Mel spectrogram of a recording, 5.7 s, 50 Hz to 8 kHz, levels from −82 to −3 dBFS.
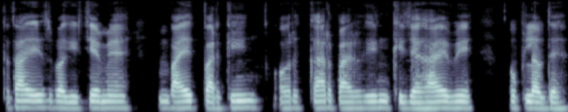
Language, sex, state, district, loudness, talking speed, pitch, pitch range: Hindi, male, Jharkhand, Jamtara, -19 LUFS, 145 wpm, 125 Hz, 120-130 Hz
